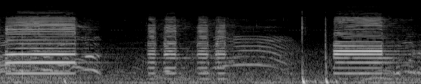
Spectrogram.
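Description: Horn blasts: a loud one-note horn held for about three-quarters of a second at the start, a few short toots and a tone that slides down in pitch in the middle, and another loud blast of about half a second near the end, over spectators' voices.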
